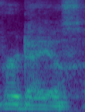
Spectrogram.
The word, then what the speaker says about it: Virdeus: Because of its Latin origins, I call him Virdeus.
